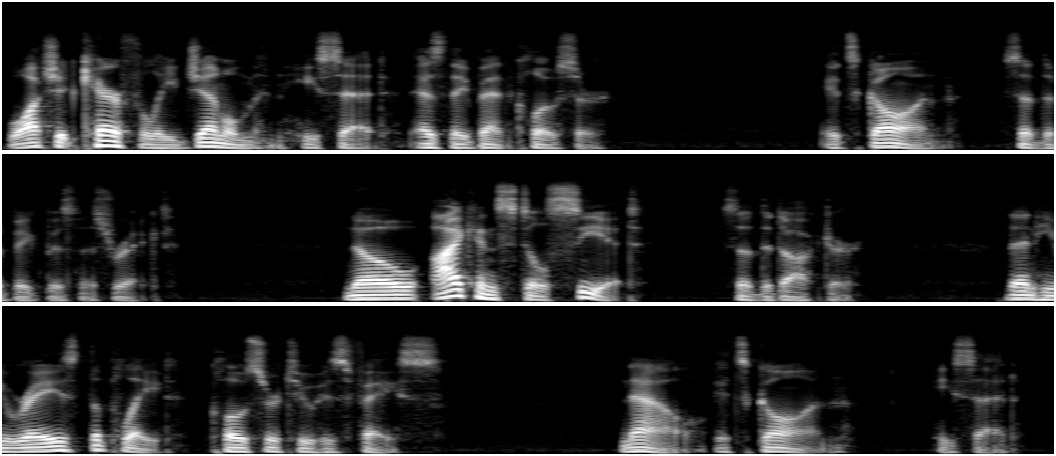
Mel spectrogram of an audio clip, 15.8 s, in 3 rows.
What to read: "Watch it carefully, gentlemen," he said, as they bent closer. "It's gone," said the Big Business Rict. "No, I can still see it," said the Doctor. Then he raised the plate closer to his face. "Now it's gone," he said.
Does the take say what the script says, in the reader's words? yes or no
yes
